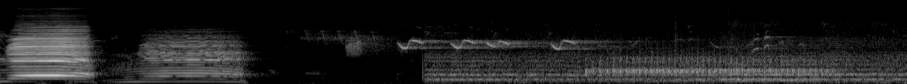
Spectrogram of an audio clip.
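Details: Calf, a young cow, lowing twice in quick succession, a loud rich harmonic moo followed by a shorter, quieter one. Then comes a gap, and then chirpy electronic tones and music take over.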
